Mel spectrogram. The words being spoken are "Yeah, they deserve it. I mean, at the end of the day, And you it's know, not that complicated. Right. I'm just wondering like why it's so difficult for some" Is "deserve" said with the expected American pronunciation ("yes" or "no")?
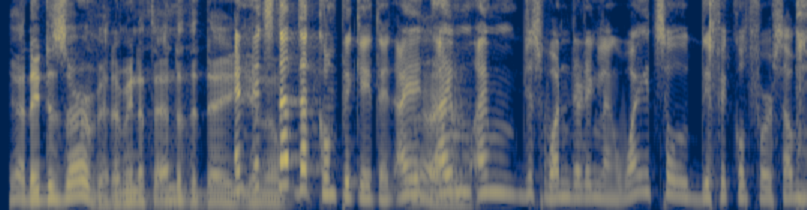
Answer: yes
